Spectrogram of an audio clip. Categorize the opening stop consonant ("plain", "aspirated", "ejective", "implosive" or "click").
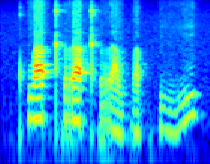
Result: aspirated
